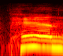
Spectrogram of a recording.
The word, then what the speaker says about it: pan: So pan 발음은 피읍 발음하고 비슷한데 좀 입술을 살짝 좀 더 지그시 더 물고 좀 터져 나오시지.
